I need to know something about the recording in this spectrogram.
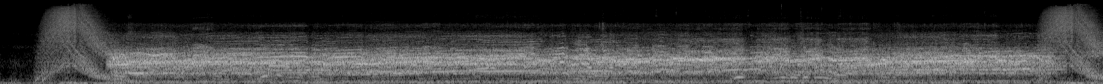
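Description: A large flock of chickens at a poultry site in the town of Shakhtyorsk clucks and murmurs together in a dense, continuous chorus, steady and fairly loud throughout, with no one speaking.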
